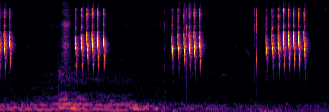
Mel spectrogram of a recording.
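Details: Bar-winged prinia in full ngebren chattering song, delivering four quick bursts of five to seven bright, high, clipped notes at a steady pace, with a low hum and faint rumble underneath.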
